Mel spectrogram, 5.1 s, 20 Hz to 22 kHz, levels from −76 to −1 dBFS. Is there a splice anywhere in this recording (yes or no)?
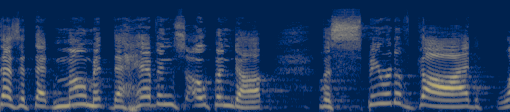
yes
